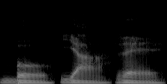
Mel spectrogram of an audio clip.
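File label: "boyare", concatenated syllables; Affixing experiment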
